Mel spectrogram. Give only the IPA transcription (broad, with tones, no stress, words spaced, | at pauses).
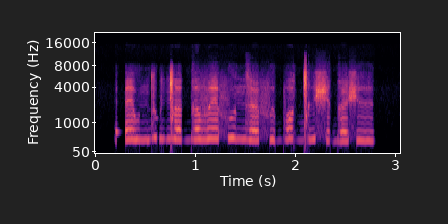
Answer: ʔɛ˧wndu˥˧ɡŋ͡ǀɐ˧ ɡɐ˥˧vɛ˥˧fu˥˧nzœ˧ fɨ˧bɔ˥˧ɡ͡ǀɨ˥˧ ʃɐ˧ɡœ˥˧ʃɨ˥˧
